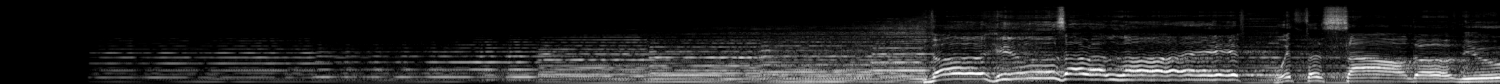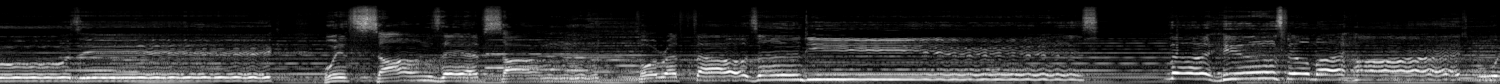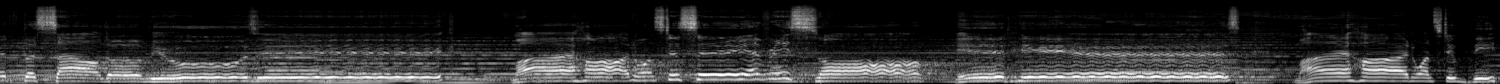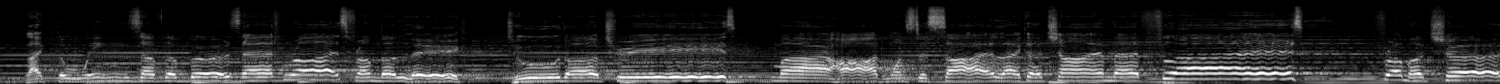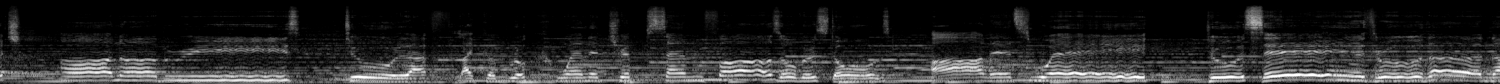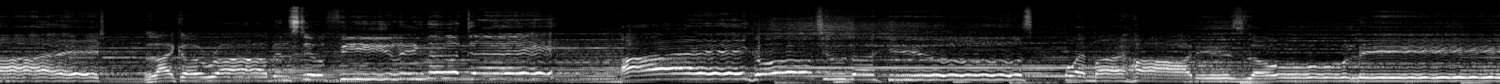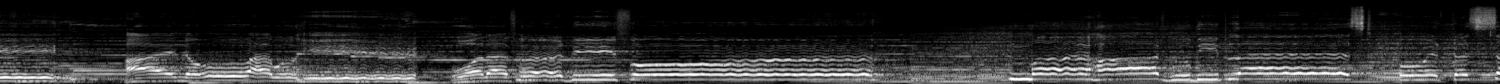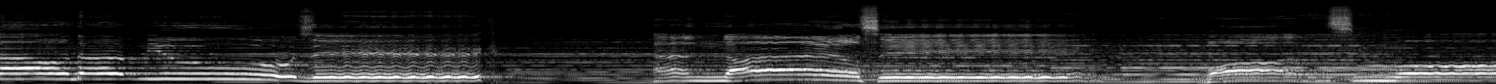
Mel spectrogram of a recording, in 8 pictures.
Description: I'm singing to a karaoke orchestral version of the song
